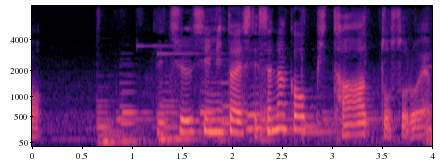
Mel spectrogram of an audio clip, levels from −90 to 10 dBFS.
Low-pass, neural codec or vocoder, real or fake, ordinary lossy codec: none; none; real; none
